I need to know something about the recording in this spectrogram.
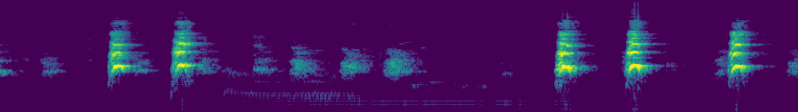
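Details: Pet dog calling to get another dog's attention: two sharp barks, then softer muffled grumbles, then three more loud, clipped barks spaced under a second apart.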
